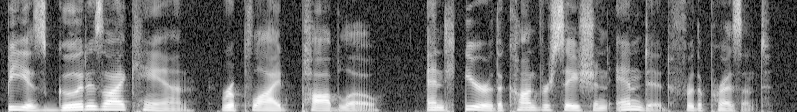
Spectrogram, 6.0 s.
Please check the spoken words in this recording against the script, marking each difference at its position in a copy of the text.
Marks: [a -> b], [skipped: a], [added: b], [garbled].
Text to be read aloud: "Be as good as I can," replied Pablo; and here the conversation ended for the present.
"Be as good as I can," replied Pablo; and here the conversation ended for the present.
